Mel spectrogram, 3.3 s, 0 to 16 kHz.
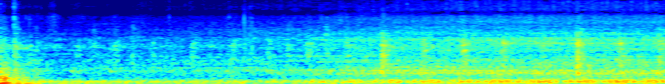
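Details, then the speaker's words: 2005 Dodge Ram 1500, 5.7 Hemi V8 running after a rev: uneven idle rumble with faint, scattered sharp knocks from low in the engine. Owner suspects a bad bottom-end bearing; others suggested the flexplate. Unconfirmed. "Sounds like the bearing. The bottom end. Yeah, man, I think it's the bearing. I definitely think the bearing's bad on this."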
